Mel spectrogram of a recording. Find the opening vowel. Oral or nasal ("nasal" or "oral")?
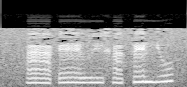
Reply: nasal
